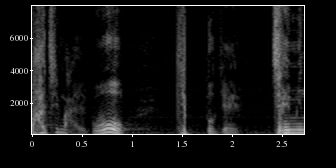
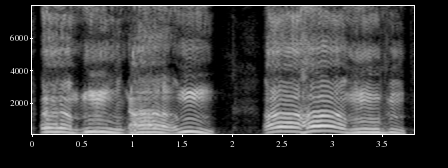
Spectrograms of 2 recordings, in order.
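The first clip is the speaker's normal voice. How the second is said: nervous humming; 10 dB louder, much slower than usual. Retold or imitated. Pastor in the elevator humming to reassure the woman, loud. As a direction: hum on purpose to show you are harmless. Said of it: "계속 소리를 내드려".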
